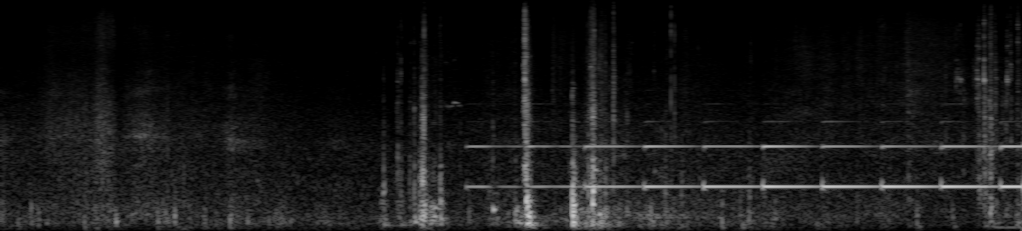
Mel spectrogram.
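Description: A vehicle door unlatching and swinging open with a few knocks and clicks about four seconds in, followed by the van's door-open warning chime repeating steadily at a little under two chimes a second.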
